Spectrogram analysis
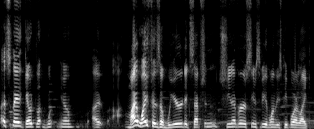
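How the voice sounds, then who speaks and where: A man giving casual, rambling game-stream commentary in an animated, digressive way, repeating himself for emphasis. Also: high-pitched, brisk. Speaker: livestreamer playing a visual novel. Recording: game music behind the voice. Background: video game music.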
